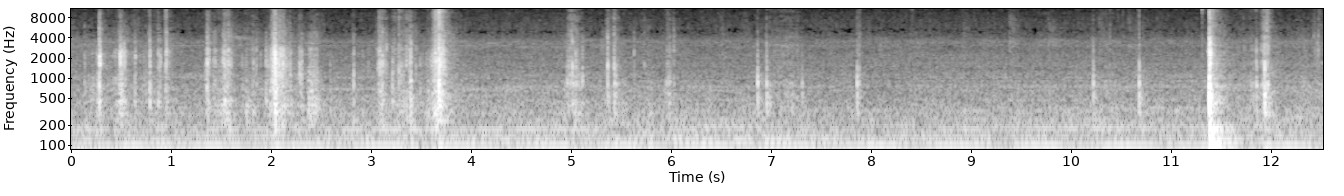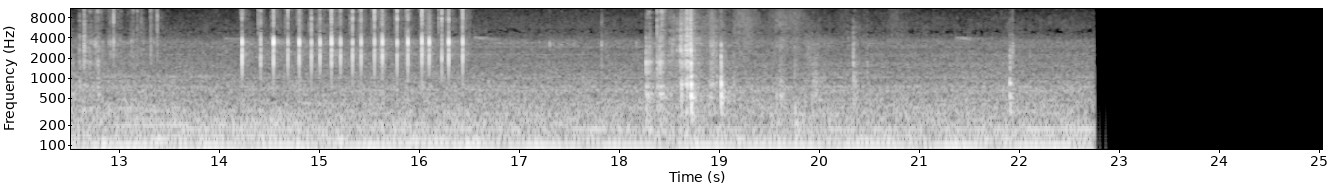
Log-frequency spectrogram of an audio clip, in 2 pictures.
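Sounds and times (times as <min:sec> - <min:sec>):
keyboard switch clicking: 0:14.2 - 0:16.5.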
